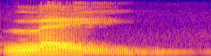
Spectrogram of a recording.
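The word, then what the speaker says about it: lay: এল এ ওয়াই আমরা সাধারণত লে বলে থাকি, এর সঠিক উচ্চারণ হচ্ছে লেই।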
